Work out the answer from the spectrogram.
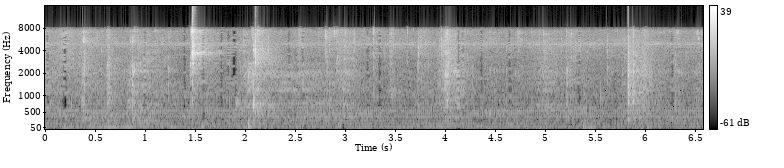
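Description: Close-up eating sounds of a man biting into and chewing a soft bread-roll sandwich: irregular wet mouth clicks and smacks, with four sharper smacks about one and a half, two, four and six seconds in.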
